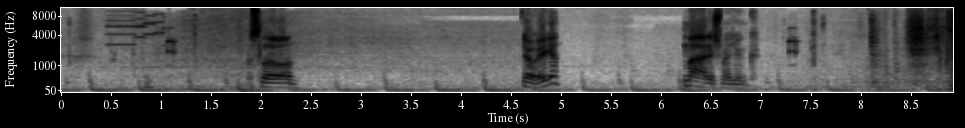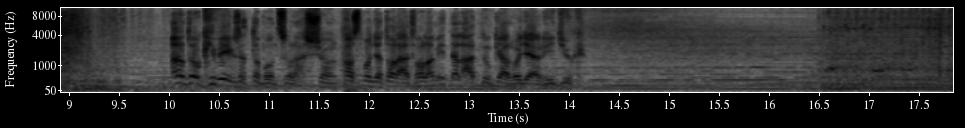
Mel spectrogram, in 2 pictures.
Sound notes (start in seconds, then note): 5.6 engine starts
